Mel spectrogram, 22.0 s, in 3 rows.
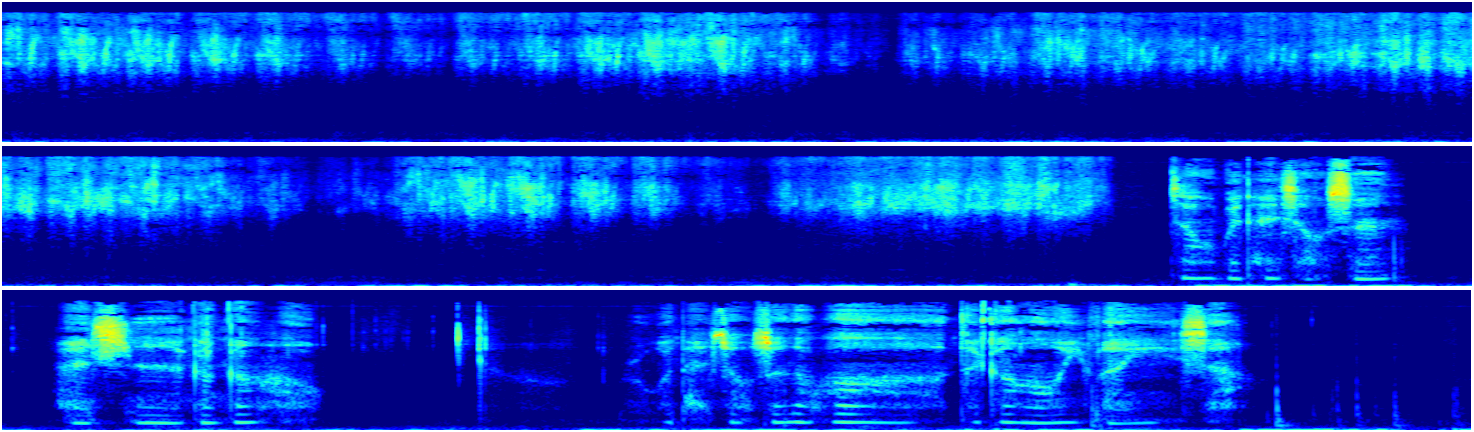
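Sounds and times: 
hands rubbing together: 0.0 - 12.9
speech: 13.5 - 14.4, 15.0 - 16.3, 18.3 - 21.1.

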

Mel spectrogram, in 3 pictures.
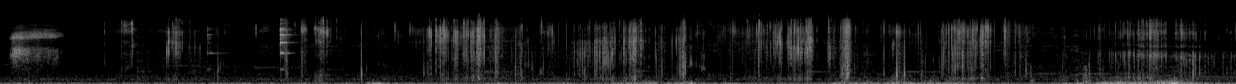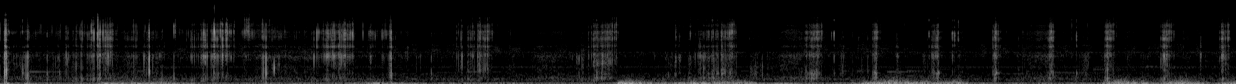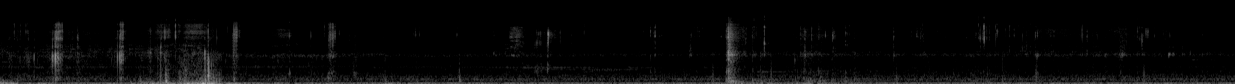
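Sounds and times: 
crunchy biting and chewing of a big mouthful of food: 0.7 - 37.0.

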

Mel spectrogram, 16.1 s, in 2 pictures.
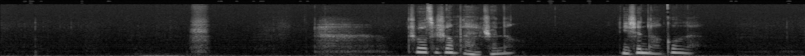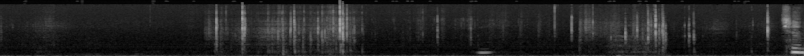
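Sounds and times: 
speech: 4.2 - 5.2, 6.2 - 7.0
packaging bag torn open: 10.1 - 12.9, 13.8 - 15.0.

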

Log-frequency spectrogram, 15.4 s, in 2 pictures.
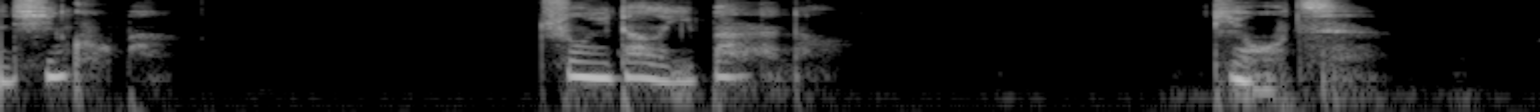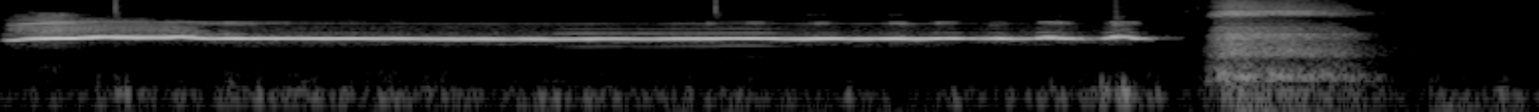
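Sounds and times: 
speech: 0.0 - 0.5, 2.7 - 4.1, 6.1 - 6.8
long whistled note: 7.8 - 13.5.

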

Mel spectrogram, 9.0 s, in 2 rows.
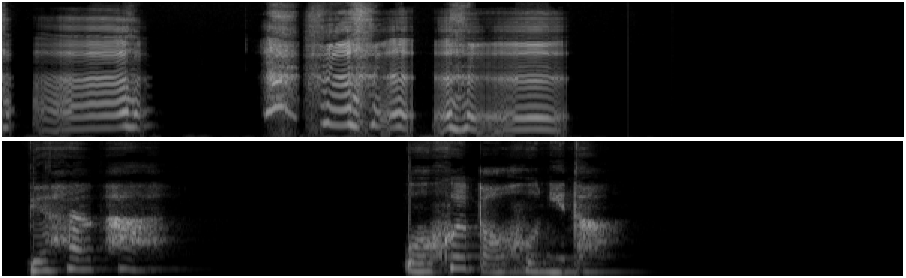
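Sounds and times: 
frightened child crying: 0.0 - 2.9
speech: 1.6 - 2.9, 4.8 - 5.4, 6.5 - 7.6.

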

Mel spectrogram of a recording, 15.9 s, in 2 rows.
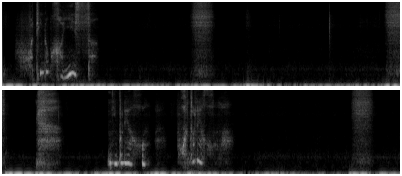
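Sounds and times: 
faint steady hum: 0.0 - 15.9
speech: 0.6 - 1.9
person breathing heavily alone at home: 3.8 - 4.3, 7.6 - 9.2, 14.9 - 15.4.

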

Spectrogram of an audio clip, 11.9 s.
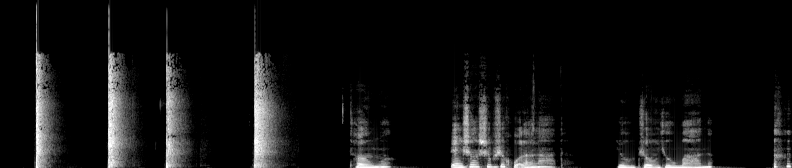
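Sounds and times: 
hand slapping one's own face hard: 0.5 - 1.0, 1.6 - 2.9, 3.8 - 4.3
speech: 5.3 - 6.0, 6.8 - 8.5, 9.3 - 10.8, 11.6 - 11.8.

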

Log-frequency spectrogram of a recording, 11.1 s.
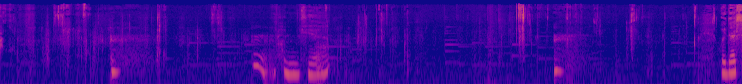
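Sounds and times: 
crunchy bite into a sweet food: 0.0 - 2.6, 7.6 - 9.8
person chewing a sweet food: 0.0 - 10.8
speech: 3.8 - 5.1, 10.8 - 11.1.

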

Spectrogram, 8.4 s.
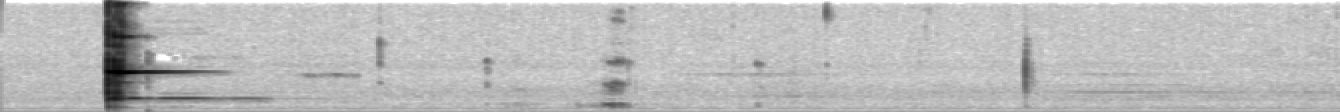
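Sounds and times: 
glasses clinking in a toast: 0.7 - 1.4.

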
